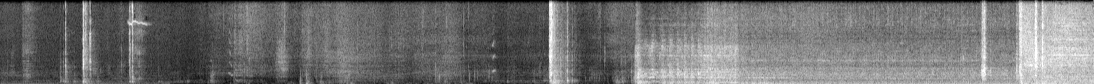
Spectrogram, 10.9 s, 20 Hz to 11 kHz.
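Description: A few clicks and a sharp knock, then about six seconds in a classic Porsche 911's air-cooled flat-six starts and settles into a steady idle. It is revved briefly near the end.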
